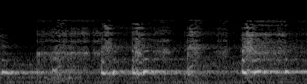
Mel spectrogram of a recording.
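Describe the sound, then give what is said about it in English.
A child crying in soft, rhythmic whimpering sobs that rise in short bursts about every half second, fairly faint, with no one talking over it. “Someone crying. A child crying?”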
